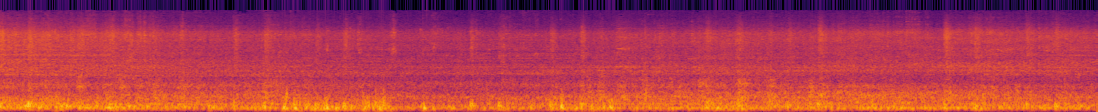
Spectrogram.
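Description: A passenger train rumbles past close by.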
